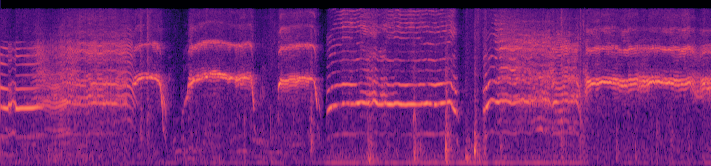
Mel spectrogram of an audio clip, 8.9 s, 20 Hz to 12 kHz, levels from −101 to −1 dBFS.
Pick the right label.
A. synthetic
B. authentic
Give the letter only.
B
